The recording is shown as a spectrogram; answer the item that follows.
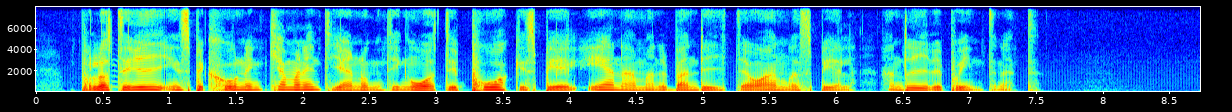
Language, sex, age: Swedish, female, 19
